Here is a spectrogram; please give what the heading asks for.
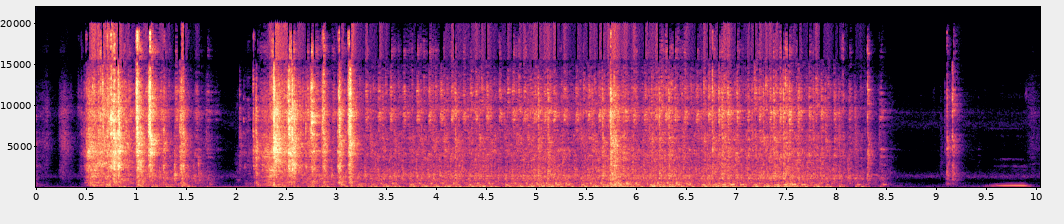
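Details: Snow blower returned by a buyer for barely running. With old fuel drained and fresh gas added, the small engine catches, then runs rough and uneven with a wavering beat and fades. No difference yet; cause not found.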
